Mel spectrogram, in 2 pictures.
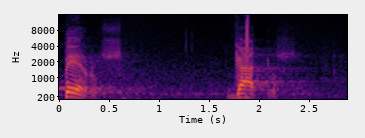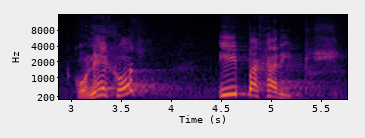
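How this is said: There is a short pause after each item. The speaker calls it right.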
